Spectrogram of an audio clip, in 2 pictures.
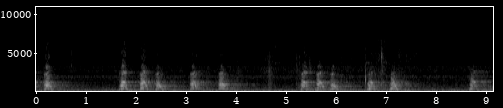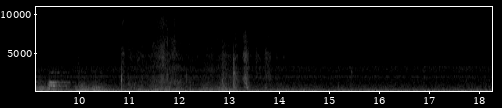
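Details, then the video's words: Evening barking from a dog, 2/6/2024, 6:02pm: rapid runs of clipped barks during the first ten seconds, then sparser and fainter barks as a low continuous rumble carries on. "Barking Dog"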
